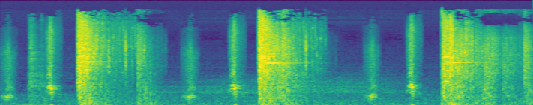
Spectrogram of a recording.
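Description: An axe strikes wooden boards with heavy thuds.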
